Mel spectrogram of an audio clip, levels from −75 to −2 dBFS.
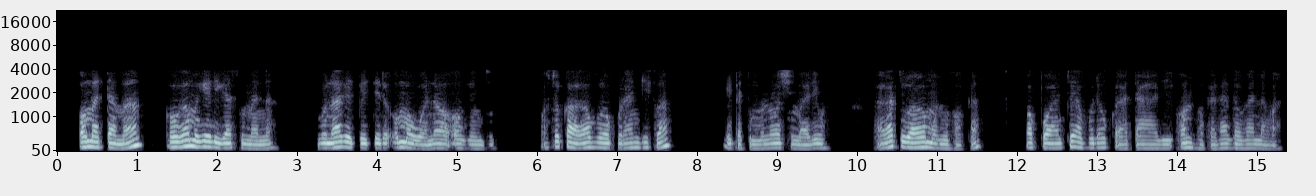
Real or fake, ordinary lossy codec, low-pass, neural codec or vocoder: real; AAC, 16 kbps; 7.2 kHz; none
